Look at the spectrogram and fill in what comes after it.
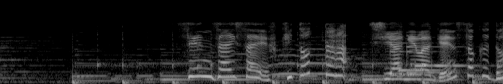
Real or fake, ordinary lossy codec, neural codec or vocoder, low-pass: real; none; none; 7.2 kHz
